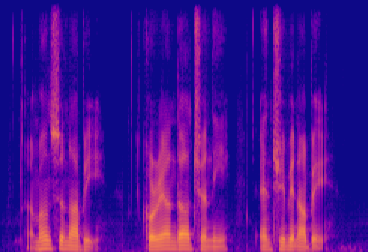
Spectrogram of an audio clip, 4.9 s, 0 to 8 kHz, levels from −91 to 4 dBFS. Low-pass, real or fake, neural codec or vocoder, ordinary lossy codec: none; fake; codec, 16 kHz, 4 kbps, X-Codec, HuBERT features, trained on LibriSpeech; none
